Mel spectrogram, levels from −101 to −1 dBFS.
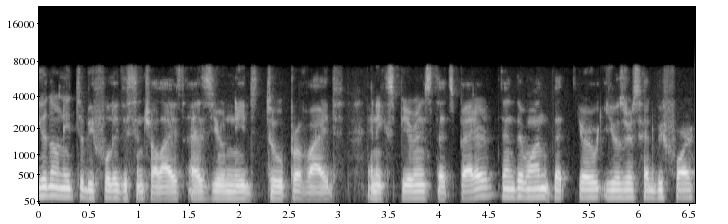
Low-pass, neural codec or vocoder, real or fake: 7.2 kHz; none; real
